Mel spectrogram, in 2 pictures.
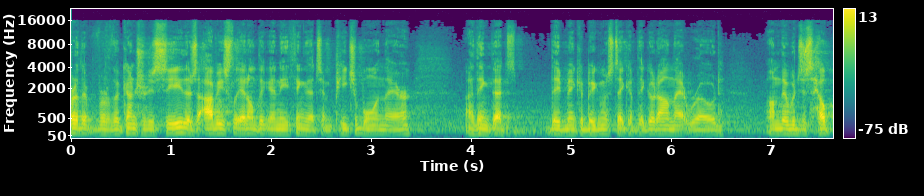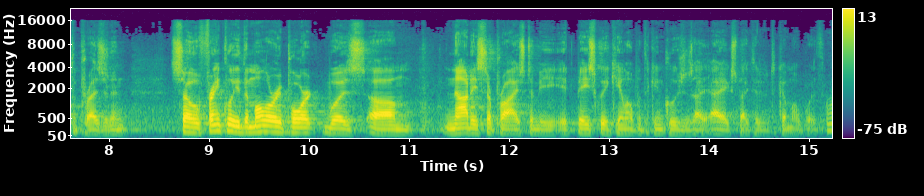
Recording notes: Their conversation was held June 23, 2019 at the Aspen Ideas Festival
